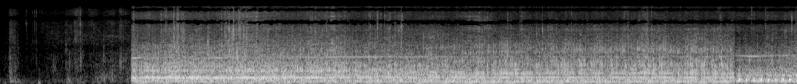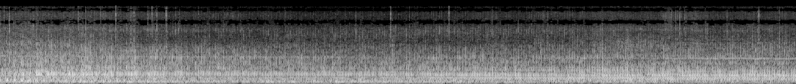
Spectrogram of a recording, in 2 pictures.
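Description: A Toro battery-powered snowblower switches on after a brief quiet moment and runs steadily and loudly, a constant motor whine with a churning, rushing roar that surges briefly midway through.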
